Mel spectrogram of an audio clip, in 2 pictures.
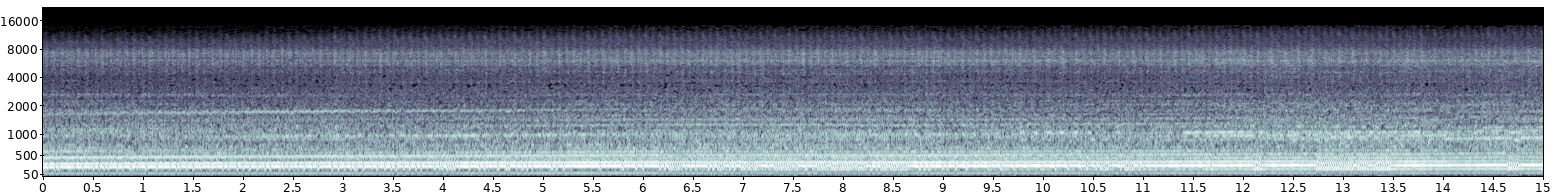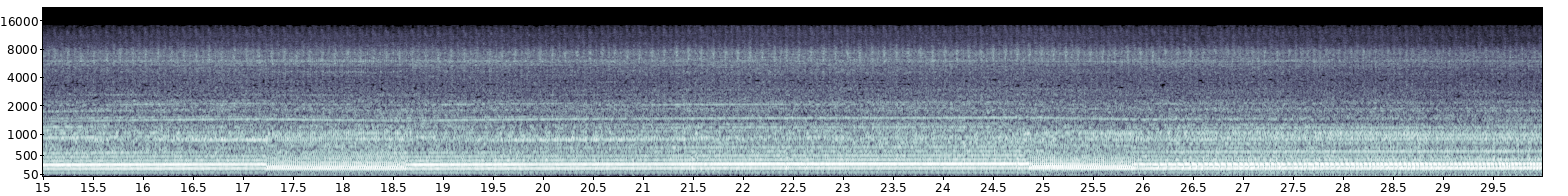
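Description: A small engine running steadily at high speed, its pitch slowly creeping upward, with a few brief wavers in speed.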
